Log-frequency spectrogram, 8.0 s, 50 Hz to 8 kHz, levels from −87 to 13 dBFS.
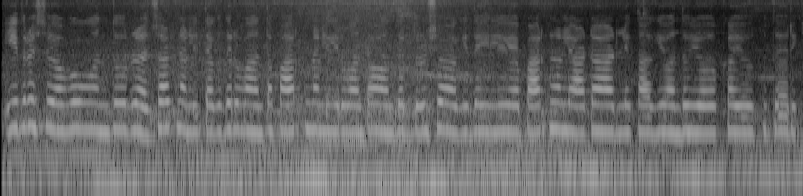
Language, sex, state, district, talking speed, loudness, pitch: Kannada, female, Karnataka, Gulbarga, 135 wpm, -30 LUFS, 260 Hz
